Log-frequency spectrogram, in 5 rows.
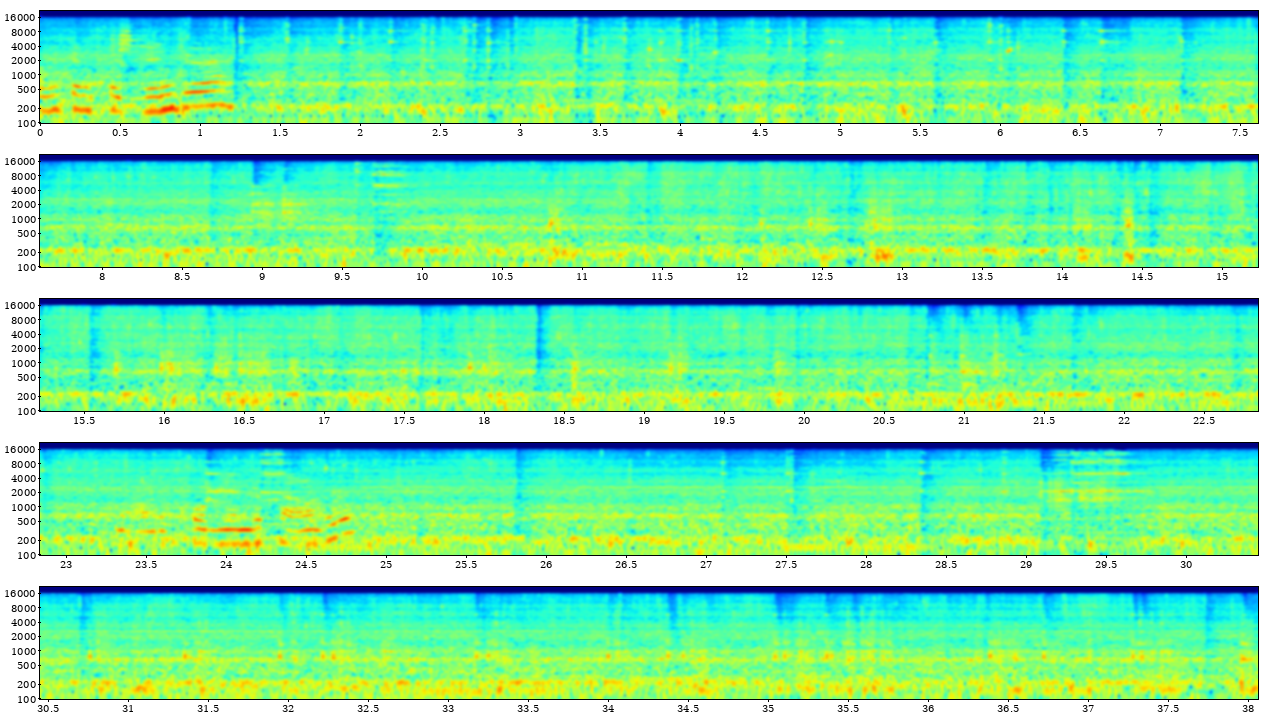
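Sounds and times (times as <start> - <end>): food sizzling in hot oil: 0.0 - 38.0
spatula tapping and scraping: 1.2 - 7.3, 15.7 - 20.0.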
